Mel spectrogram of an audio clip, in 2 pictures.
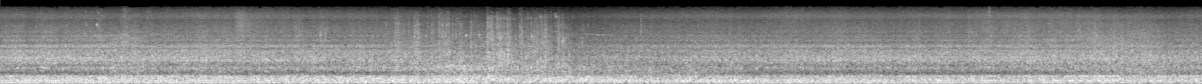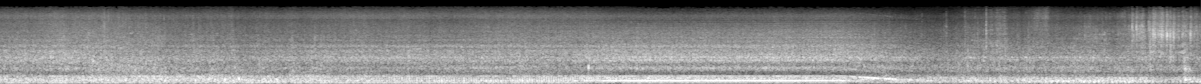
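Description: Diesel engine of heavy road-construction machinery running steadily. Near the end it gets louder for a few seconds, then its pitch falls away.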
